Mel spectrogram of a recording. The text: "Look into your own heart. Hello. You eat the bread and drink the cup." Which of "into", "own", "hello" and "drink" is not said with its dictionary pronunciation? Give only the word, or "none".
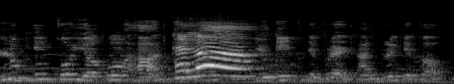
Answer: drink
